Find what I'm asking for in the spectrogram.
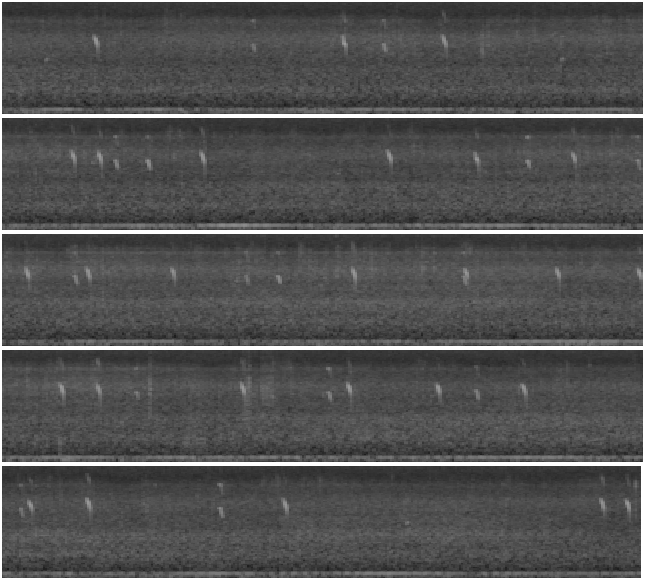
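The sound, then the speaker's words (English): Two birds chitter softly to each other, faint rapid ticks repeating throughout over a constant low drone. “regarding the dialogue between the two birds, just chitter, very soft.”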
